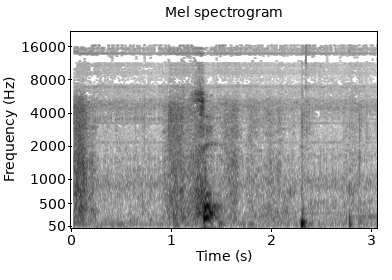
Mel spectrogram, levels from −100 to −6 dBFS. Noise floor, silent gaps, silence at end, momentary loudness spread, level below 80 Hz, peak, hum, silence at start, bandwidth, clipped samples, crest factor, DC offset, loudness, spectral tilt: -43 dBFS; none; 0.15 s; 24 LU; -40 dBFS; -2 dBFS; none; 0.05 s; 17 kHz; under 0.1%; 22 dB; under 0.1%; -20 LUFS; -5 dB/octave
